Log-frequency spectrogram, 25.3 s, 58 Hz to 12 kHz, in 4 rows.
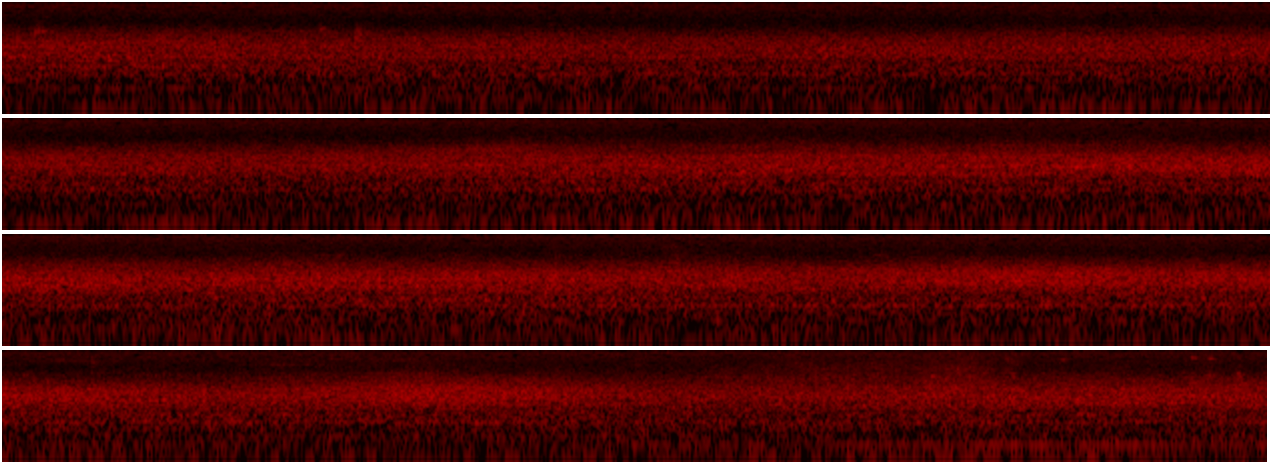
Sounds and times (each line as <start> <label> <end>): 8.0 distant light traffic 25.3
